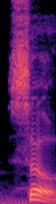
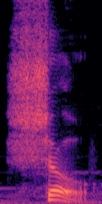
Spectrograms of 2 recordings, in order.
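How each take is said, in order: First: The word begins with a plain s sound. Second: The word begins with a sh sound. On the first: This is how the reader says it himself. "if I was to read it just myself normally" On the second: This is how the character in the clip said it. "There was a sh sound in there"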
